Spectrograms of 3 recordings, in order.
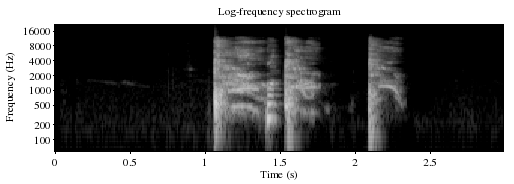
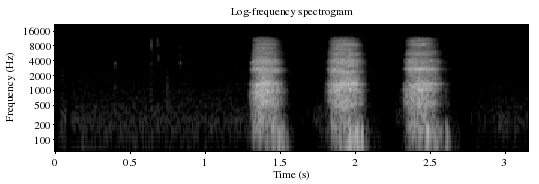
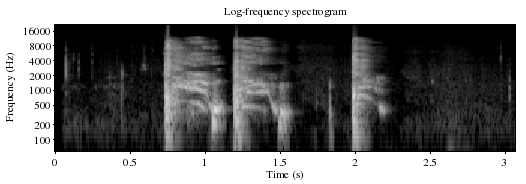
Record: cough_length: 3.0 s
cough_amplitude: 32767
cough_signal_mean_std_ratio: 0.36
exhalation_length: 3.2 s
exhalation_amplitude: 20554
exhalation_signal_mean_std_ratio: 0.35
three_cough_length: 3.1 s
three_cough_amplitude: 32768
three_cough_signal_mean_std_ratio: 0.38
survey_phase: beta (2021-08-13 to 2022-03-07)
age: 18-44
gender: Male
wearing_mask: 'No'
symptom_cough_any: true
symptom_runny_or_blocked_nose: true
symptom_sore_throat: true
symptom_headache: true
symptom_onset: 3 days
smoker_status: Never smoked
respiratory_condition_asthma: true
respiratory_condition_other: false
recruitment_source: Test and Trace
submission_delay: 1 day
covid_test_result: Positive
covid_test_method: RT-qPCR
covid_ct_value: 20.0
covid_ct_gene: N gene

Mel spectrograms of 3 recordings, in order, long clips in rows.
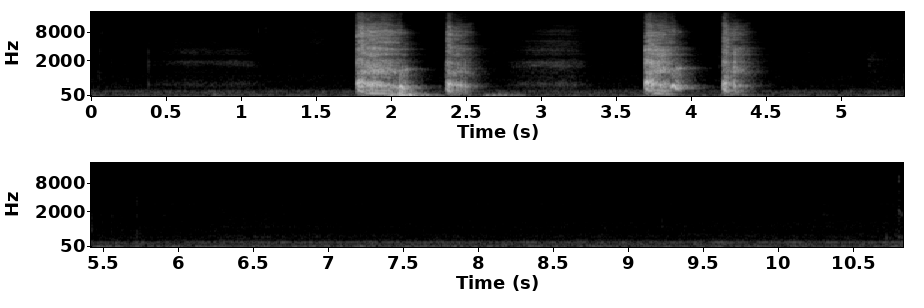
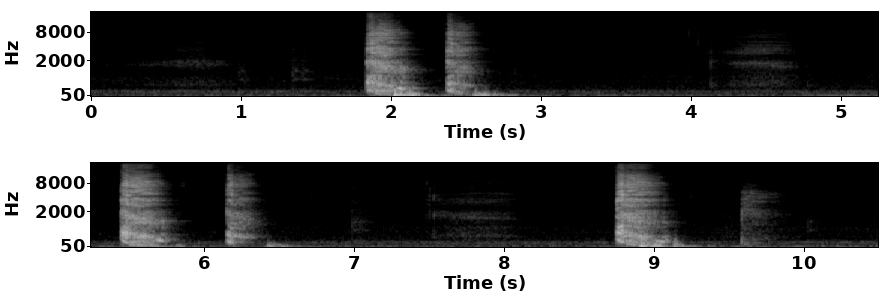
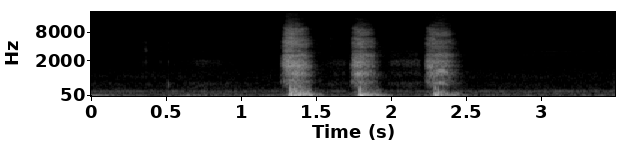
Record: cough_length: 10.8 s
cough_amplitude: 12012
cough_signal_mean_std_ratio: 0.24
three_cough_length: 10.5 s
three_cough_amplitude: 9441
three_cough_signal_mean_std_ratio: 0.31
exhalation_length: 3.5 s
exhalation_amplitude: 6121
exhalation_signal_mean_std_ratio: 0.31
survey_phase: alpha (2021-03-01 to 2021-08-12)
age: 18-44
gender: Female
wearing_mask: 'No'
symptom_cough_any: true
symptom_new_continuous_cough: true
symptom_fatigue: true
symptom_headache: true
symptom_change_to_sense_of_smell_or_taste: true
symptom_onset: 4 days
smoker_status: Never smoked
respiratory_condition_asthma: false
respiratory_condition_other: false
recruitment_source: Test and Trace
submission_delay: 1 day
covid_test_result: Positive
covid_test_method: RT-qPCR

